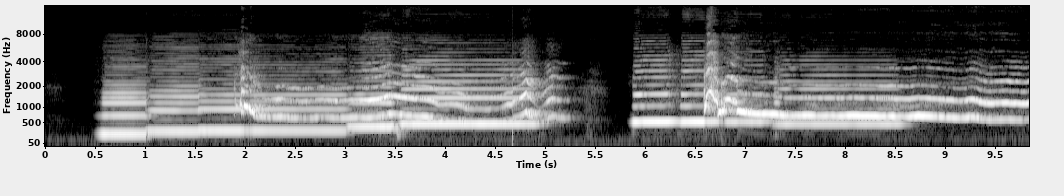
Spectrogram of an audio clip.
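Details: A poodle howls along with the classic song "What a Wonderful World", its wavering voice bending up and down over the slow melody's steady notes.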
